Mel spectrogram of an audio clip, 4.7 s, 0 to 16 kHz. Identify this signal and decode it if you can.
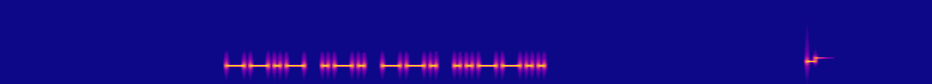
Morse code, heard as a keyed tone, about 40 wpm, 700 Hz. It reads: QRG?
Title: Q-Codes 40wpm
